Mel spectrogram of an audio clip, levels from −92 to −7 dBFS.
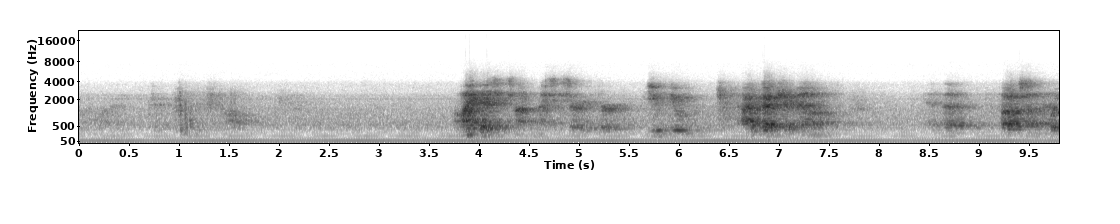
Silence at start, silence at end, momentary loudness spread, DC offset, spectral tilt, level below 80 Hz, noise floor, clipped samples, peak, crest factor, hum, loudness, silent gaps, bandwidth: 0 s; 0 s; 26 LU; under 0.1%; -4 dB/octave; -60 dBFS; -53 dBFS; under 0.1%; -10 dBFS; 22 dB; 60 Hz at -60 dBFS; -28 LUFS; none; 9.6 kHz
